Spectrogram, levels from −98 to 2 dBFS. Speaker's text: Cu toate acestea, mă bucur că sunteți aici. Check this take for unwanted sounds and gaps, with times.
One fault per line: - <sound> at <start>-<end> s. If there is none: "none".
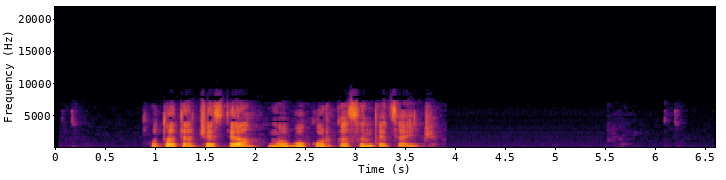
none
